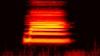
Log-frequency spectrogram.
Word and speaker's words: 吗: Very generally, in Chinese, if a sentence ends in the word ma, the light tone, then it's usually a question.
